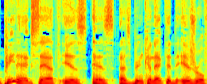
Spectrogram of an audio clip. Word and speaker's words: Pete Hegseth: Pete Hegseth, is that how you pronounce it? – Yes, you're right.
